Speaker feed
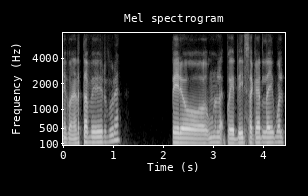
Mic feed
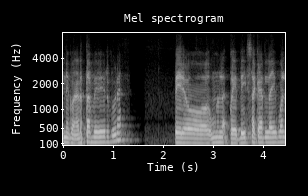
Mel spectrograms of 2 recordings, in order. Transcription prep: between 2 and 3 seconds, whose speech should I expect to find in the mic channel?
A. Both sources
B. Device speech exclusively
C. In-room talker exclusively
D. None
B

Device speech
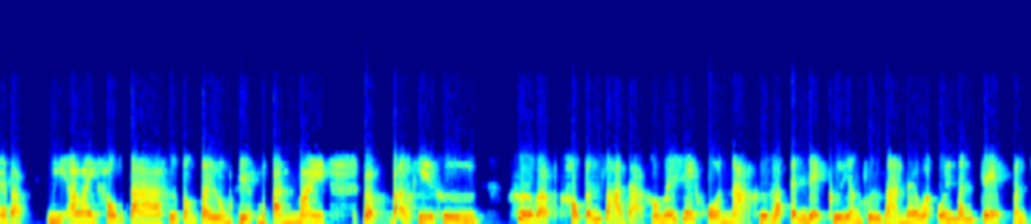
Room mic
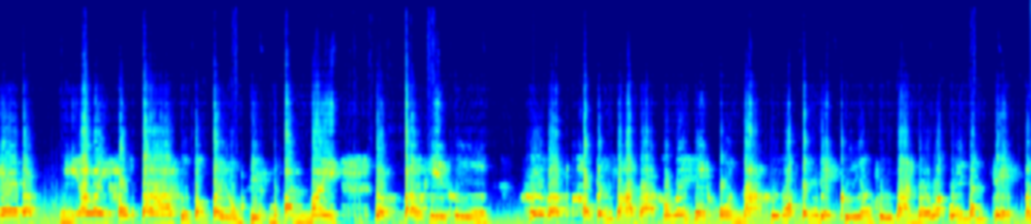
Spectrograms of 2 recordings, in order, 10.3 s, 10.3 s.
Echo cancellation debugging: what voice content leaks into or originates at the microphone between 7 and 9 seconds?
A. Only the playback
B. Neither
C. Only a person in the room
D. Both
A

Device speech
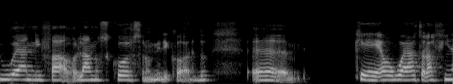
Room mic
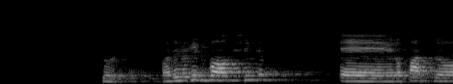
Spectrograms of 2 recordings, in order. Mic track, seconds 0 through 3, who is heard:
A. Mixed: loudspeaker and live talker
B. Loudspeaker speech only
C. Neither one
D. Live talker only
D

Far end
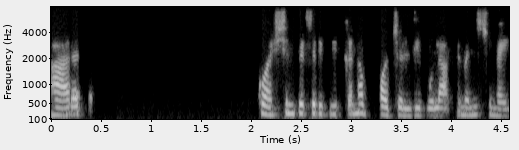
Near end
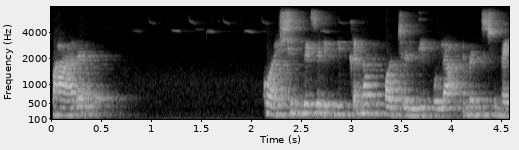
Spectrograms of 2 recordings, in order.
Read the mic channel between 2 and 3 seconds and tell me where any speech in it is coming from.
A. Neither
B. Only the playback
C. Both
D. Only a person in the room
B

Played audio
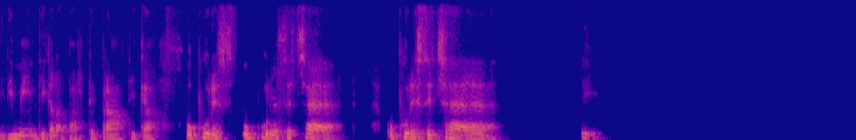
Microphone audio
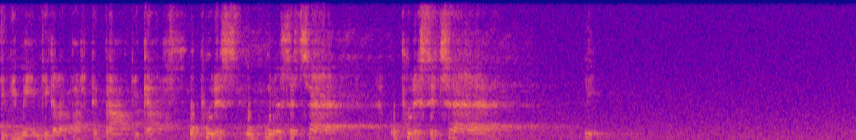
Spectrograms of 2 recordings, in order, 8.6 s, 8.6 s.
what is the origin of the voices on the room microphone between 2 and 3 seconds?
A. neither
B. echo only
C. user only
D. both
B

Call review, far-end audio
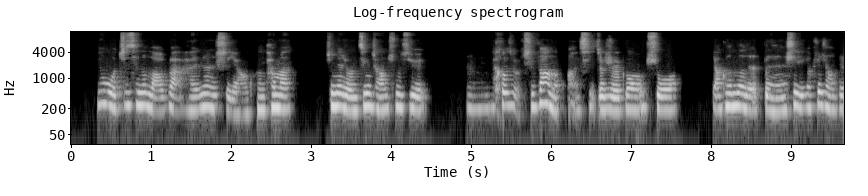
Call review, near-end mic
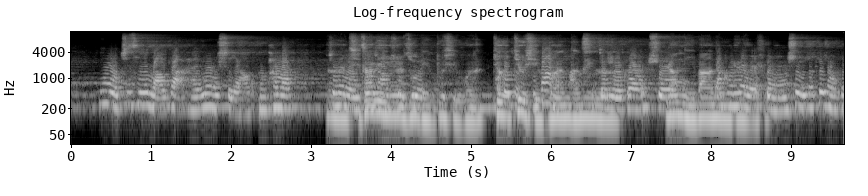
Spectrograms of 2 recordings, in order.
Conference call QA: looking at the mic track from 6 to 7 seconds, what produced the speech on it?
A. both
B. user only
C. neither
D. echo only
A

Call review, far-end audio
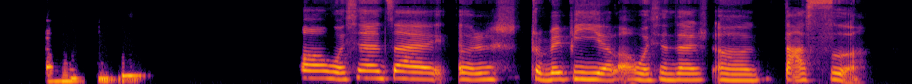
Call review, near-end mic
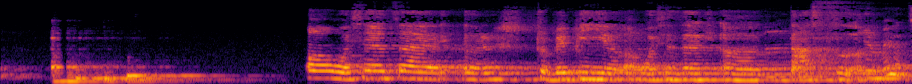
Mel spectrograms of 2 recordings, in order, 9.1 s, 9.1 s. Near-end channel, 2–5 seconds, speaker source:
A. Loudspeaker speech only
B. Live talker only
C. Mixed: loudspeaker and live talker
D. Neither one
A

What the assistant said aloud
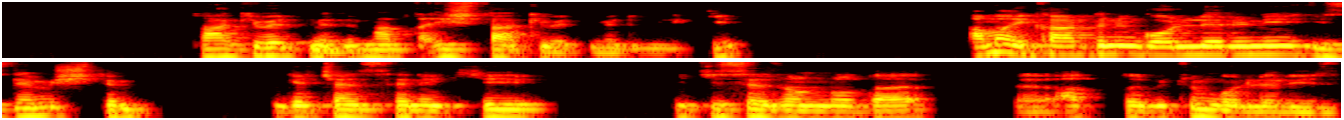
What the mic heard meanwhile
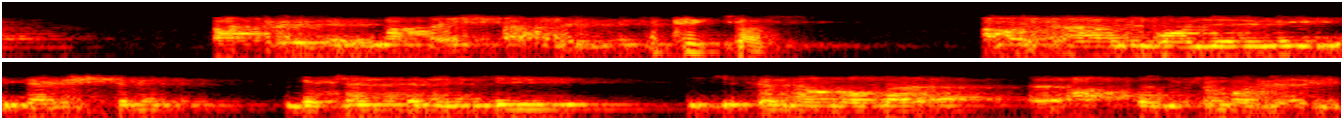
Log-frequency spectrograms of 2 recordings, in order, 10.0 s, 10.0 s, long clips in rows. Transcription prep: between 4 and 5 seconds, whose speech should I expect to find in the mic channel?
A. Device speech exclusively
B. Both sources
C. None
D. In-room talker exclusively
A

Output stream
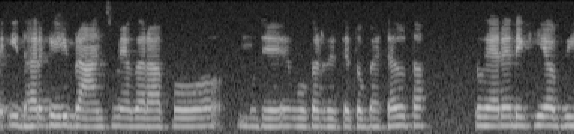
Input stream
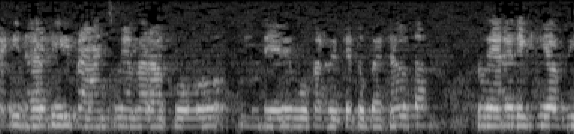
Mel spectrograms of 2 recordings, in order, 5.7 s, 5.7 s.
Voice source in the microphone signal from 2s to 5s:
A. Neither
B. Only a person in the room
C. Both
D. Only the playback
D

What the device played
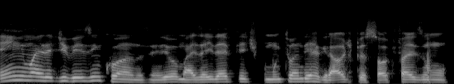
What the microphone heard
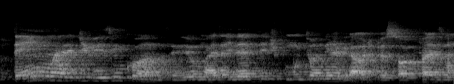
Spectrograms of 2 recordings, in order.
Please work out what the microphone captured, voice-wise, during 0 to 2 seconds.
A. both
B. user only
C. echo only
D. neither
C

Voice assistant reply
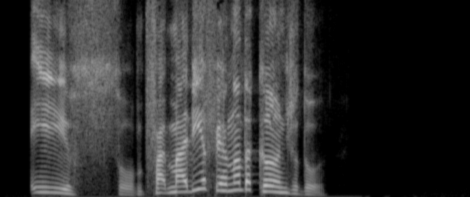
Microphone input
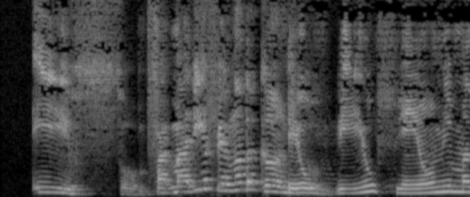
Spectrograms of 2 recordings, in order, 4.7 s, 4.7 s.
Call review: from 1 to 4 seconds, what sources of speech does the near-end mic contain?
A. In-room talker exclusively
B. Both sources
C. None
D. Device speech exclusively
B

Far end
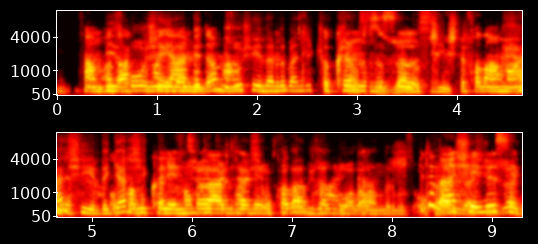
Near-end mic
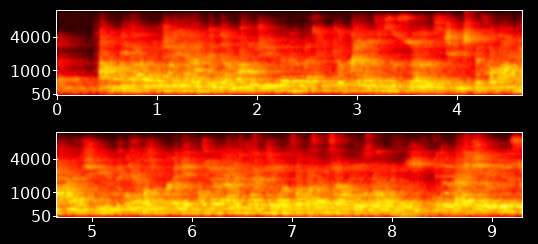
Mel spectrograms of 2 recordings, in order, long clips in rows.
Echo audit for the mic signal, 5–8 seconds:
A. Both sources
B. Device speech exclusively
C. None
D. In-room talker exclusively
A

